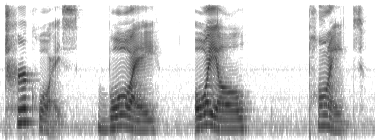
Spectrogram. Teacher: tongue starts midback ends High front lips start round and spread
